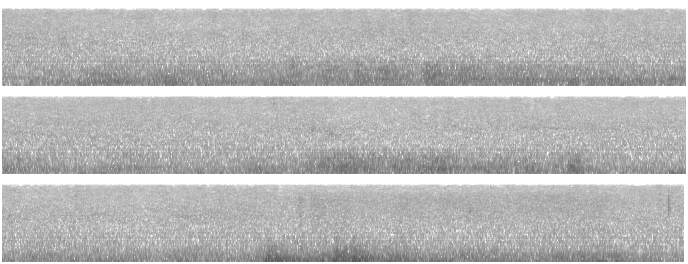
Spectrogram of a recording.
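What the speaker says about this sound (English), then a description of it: "with its muffled lullaby, woven from thunder and rain" Distant thunder rolls and rumbles low and muffled over a constant hiss of rain, swelling into a louder rumble near the end.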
